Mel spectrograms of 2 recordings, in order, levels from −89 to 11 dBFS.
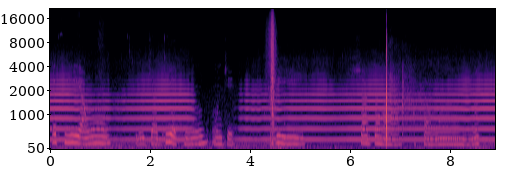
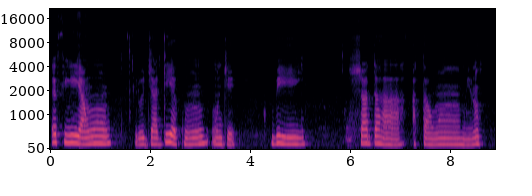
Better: second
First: background sound (Fireworks + Trumpet); 3 dB above the speech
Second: none

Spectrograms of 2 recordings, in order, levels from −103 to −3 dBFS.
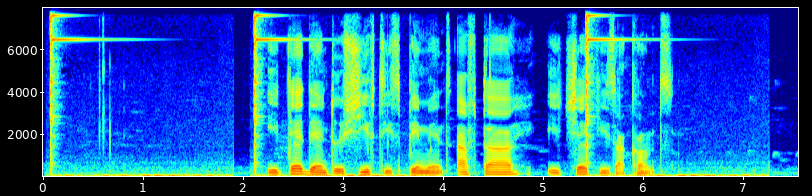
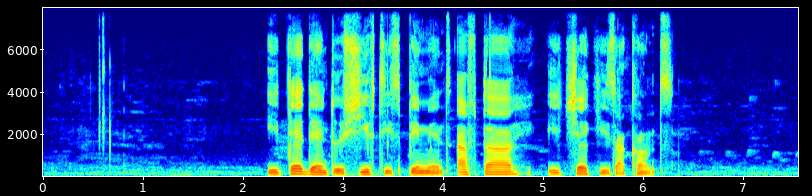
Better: second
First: background sound (Cutlery, silverware); 4 dB below the speech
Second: none

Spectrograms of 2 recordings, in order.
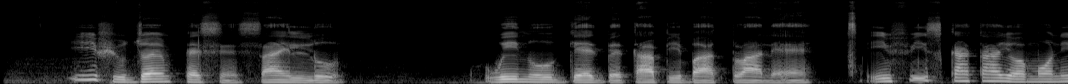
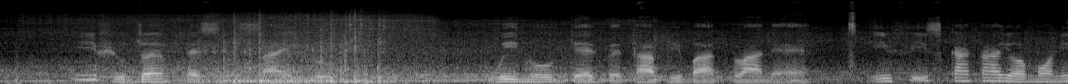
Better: first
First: none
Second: background sound (Vehicle); 3 dB below the speech

